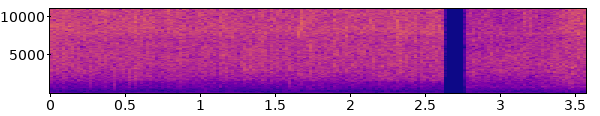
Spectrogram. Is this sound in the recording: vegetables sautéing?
yes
